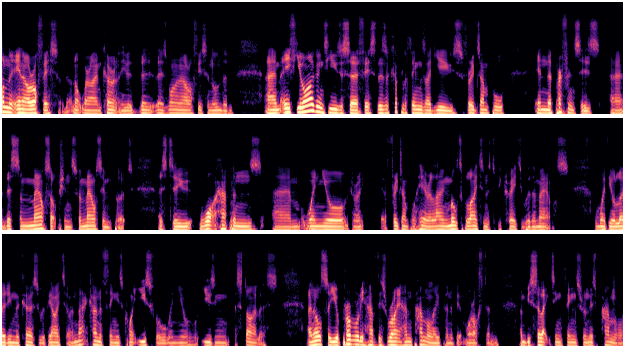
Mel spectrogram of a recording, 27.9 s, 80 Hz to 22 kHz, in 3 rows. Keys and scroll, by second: 6.3 super+,, 22.6 Home, 24.0 super+9.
